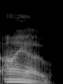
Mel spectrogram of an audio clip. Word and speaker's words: Io: On Io, pronounced Io, the probe caught the Tvashtar volcano in action, capturing a volcanic eruption that reached 200 miles, 320 kilometers, into space.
